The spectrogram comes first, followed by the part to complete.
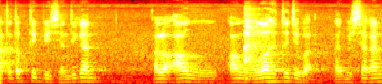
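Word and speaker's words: الله: Ketika dia lafzul jalalah Allah sebut di lamnya menjadi tebal ya.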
